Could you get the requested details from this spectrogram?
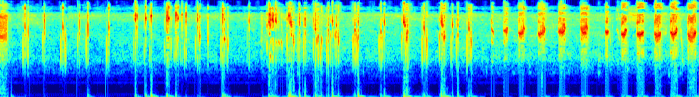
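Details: Call used to lure swiftlets into a swiftlet house. It has irregular sharp clicks and twitters, then a steady run of short chirps with faint whistled notes, about three to four each second.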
